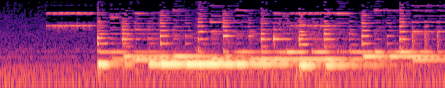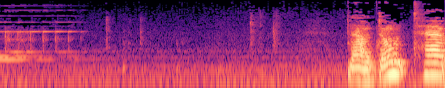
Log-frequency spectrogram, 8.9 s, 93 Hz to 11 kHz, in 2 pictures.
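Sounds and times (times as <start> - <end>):
electronic chimes alert sound preview: 0.5 - 5.3
speech: 8.0 - 8.8.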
